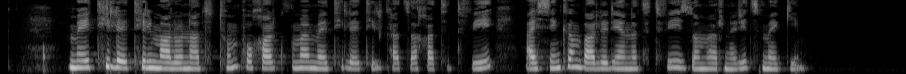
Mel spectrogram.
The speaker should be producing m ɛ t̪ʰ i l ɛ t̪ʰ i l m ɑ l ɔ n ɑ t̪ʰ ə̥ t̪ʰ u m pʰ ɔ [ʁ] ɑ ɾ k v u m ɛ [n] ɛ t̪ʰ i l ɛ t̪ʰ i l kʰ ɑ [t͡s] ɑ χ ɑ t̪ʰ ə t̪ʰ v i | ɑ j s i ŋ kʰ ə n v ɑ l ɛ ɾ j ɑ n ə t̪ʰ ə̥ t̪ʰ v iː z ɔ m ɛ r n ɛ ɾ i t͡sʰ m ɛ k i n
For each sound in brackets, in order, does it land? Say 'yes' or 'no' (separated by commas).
no, no, no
